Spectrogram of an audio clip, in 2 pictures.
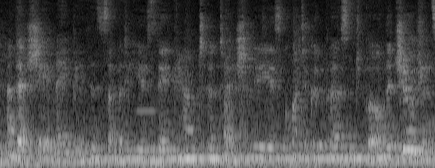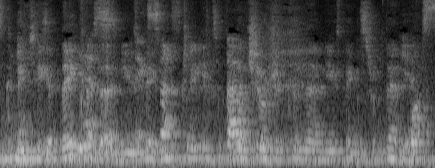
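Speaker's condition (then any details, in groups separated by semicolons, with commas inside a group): No condition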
